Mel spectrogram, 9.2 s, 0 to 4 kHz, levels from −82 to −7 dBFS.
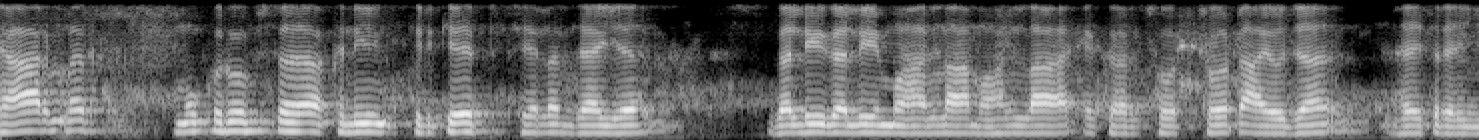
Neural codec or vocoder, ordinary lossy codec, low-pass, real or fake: codec, 16 kHz, 8 kbps, FunCodec, trained on LibriTTS, 25 frames a second; none; 3.6 kHz; fake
